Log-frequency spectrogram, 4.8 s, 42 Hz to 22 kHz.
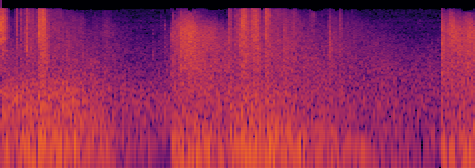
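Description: Salvo of naval ship guns firing in a game, Atlanta, Belfast and Flint cruiser division: dense rumbling booms with sharp onsets near 1.7 and 4.4 seconds, loud and continuous, with no talk.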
